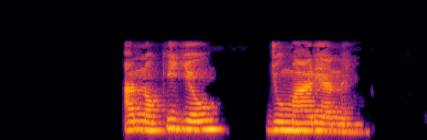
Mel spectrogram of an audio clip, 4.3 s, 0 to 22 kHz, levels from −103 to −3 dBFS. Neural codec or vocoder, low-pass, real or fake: none; 7.2 kHz; real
